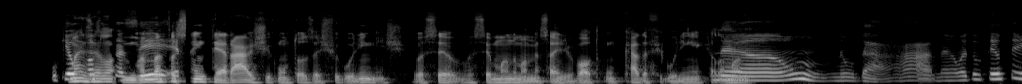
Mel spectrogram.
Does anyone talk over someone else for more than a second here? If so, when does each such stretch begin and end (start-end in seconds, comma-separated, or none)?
0.7-2.0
